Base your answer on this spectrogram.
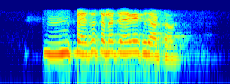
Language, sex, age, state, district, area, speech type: Hindi, female, 18-30, Uttar Pradesh, Varanasi, rural, conversation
